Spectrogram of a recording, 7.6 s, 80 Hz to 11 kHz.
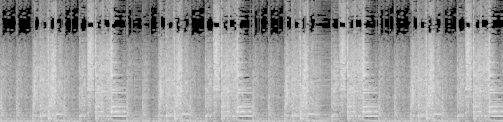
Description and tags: drummer X remix 3 (original : "junk break" by VEXST)
VST slicex combination + FL studio sequencer + db glitch effect vst
groovy, loops, drum, quantized, loop, drumloops, drums, beats, beat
